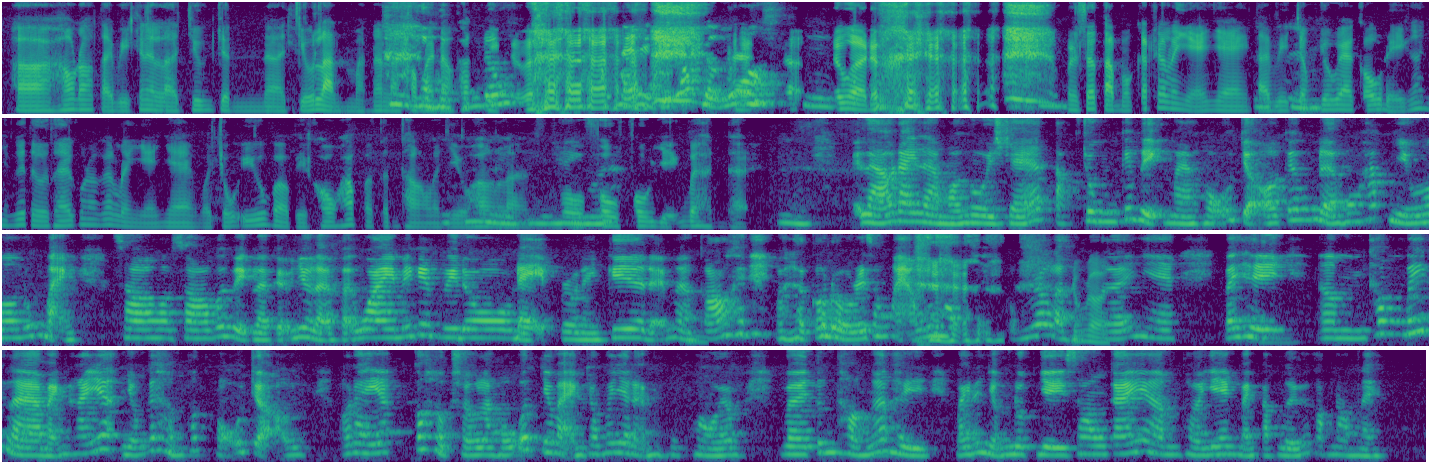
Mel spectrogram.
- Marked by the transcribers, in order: tapping; static; laugh; distorted speech; laugh; laughing while speaking: "hông?"; laughing while speaking: "rồi"; laugh; laughing while speaking: "có cái"; laugh
- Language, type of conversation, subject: Vietnamese, podcast, Cộng đồng và mạng lưới hỗ trợ giúp một người hồi phục như thế nào?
